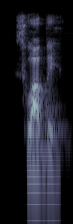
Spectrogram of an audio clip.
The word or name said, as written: slaby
